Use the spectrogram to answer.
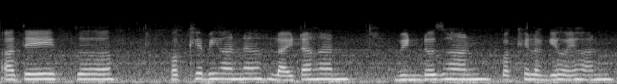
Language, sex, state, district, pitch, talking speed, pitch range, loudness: Punjabi, female, Punjab, Fazilka, 235 Hz, 125 wpm, 220-240 Hz, -13 LUFS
